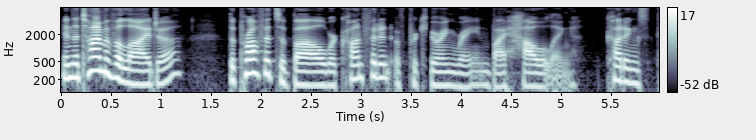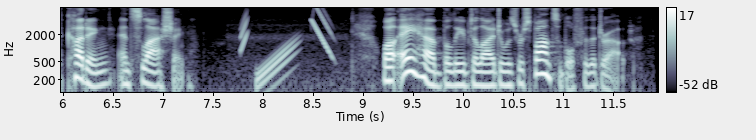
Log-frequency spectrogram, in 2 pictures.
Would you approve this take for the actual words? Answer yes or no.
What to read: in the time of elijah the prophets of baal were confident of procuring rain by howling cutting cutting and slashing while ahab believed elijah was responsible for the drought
yes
